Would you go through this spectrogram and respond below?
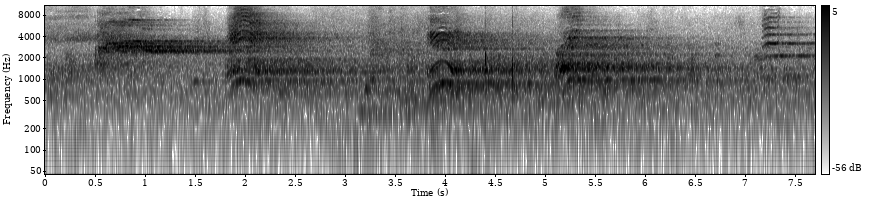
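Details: Captive belugas Nana, Mirai and Niko during a training session at Port of Nagoya Public Aquarium on 11 January 2021: bright harmonic whistles, some steady and some swooping up and down, in several separate bursts.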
